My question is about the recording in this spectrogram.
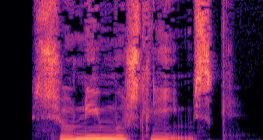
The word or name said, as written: sunnimuslimsk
